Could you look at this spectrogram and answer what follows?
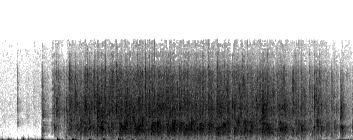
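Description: Audience applauding, starting about a second in and dying away at the end.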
